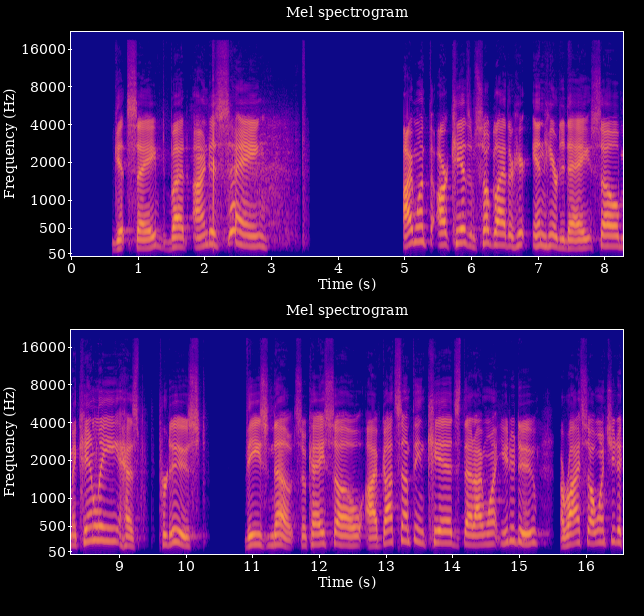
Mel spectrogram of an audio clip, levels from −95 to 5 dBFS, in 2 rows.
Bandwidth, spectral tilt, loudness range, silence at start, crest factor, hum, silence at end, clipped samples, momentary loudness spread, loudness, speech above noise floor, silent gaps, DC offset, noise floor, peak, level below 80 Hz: 19 kHz; -3.5 dB/octave; 3 LU; 0.6 s; 22 dB; none; 0 s; under 0.1%; 7 LU; -24 LUFS; over 65 dB; 4.22-4.98 s, 9.55-9.61 s, 10.76-10.87 s, 15.55-15.60 s; under 0.1%; under -90 dBFS; -4 dBFS; under -90 dBFS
